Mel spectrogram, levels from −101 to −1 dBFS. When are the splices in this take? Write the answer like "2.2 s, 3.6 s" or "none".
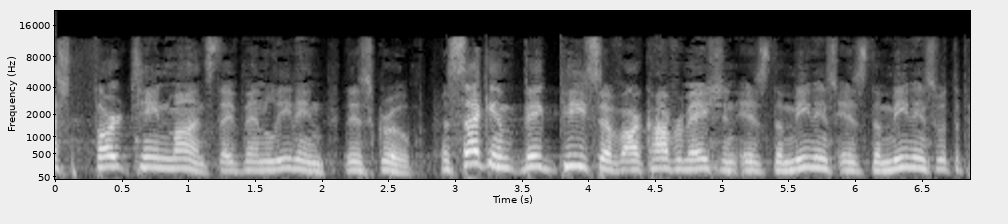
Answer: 2.1 s, 2.8 s, 5.8 s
